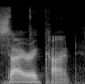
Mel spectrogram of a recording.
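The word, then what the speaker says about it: Cyr3con: it up thanks Helen my company's name is cyber con Cyr 3co n CI war see why are number three Co N and it's Sai recon fantastic Sao Paulo I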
